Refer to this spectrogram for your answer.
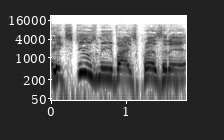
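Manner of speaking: put-on female voice. Imitating a debate line to a co-host: Kamala Harris impression. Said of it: "a female impersonation of Kamala Harris's".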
